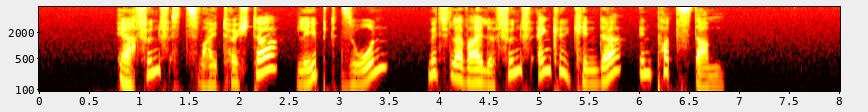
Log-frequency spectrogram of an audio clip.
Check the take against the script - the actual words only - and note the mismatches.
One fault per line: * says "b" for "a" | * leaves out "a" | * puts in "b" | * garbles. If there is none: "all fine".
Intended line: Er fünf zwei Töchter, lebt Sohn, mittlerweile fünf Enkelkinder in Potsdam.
all fine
